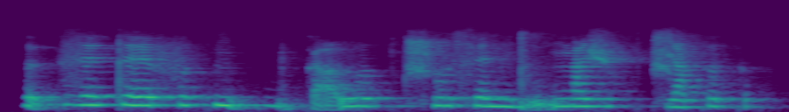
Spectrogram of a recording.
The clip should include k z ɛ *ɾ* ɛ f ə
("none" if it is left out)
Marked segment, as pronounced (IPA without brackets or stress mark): t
